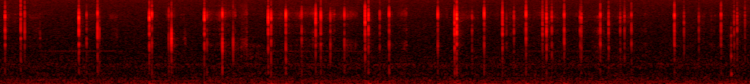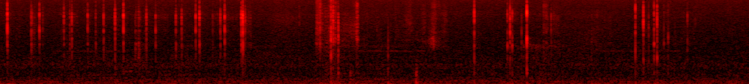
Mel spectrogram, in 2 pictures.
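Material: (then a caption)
Cardboard. A thin, flat printed cardstock insert card is tapped and scratched quickly with long nails. The result is a rapid, dense run of short, dry clicks and bright scratching with no ring, over a quiet low rumble.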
